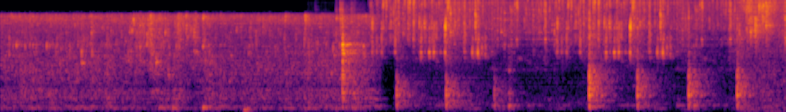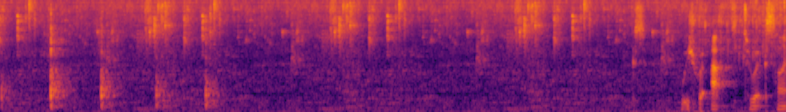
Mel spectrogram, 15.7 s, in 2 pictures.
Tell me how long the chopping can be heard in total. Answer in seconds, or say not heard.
7 s.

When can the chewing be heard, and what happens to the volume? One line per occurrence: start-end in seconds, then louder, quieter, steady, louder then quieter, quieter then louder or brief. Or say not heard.
not heard.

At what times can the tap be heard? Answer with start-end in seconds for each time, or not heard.
0.0-15.6.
